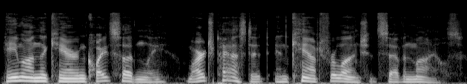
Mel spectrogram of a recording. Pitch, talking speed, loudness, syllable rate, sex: 130 Hz, 205 wpm, -17 LUFS, 5.2 syllables/s, male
